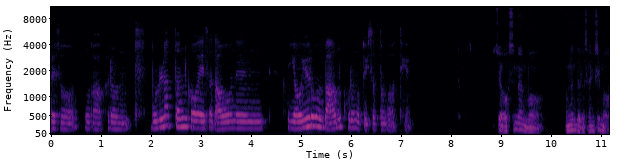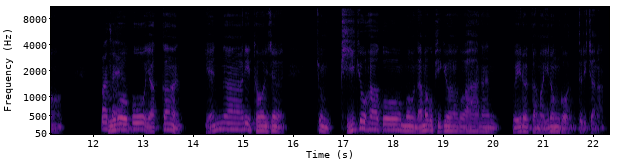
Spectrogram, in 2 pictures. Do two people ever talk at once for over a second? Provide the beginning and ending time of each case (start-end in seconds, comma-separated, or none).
none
